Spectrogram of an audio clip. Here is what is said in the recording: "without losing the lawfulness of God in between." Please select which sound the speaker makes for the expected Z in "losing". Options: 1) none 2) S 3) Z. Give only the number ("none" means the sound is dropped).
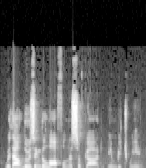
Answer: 3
